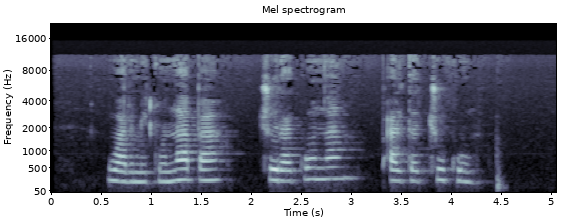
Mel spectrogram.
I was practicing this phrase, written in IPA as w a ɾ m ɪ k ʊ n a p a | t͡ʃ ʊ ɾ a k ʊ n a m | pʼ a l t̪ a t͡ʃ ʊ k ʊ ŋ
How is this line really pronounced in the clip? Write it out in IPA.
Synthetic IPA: w a ɾ m ɪ k ʊ n a p a | t͡ʃ ʊ ɾ a k ʊ n a m | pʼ a l t̪ a t͡ʃ ʊ k ʊ ŋ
